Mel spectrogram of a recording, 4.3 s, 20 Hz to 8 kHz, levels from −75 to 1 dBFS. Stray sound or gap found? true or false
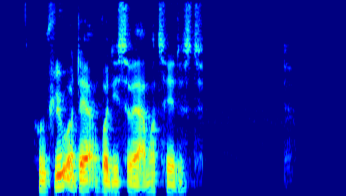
false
